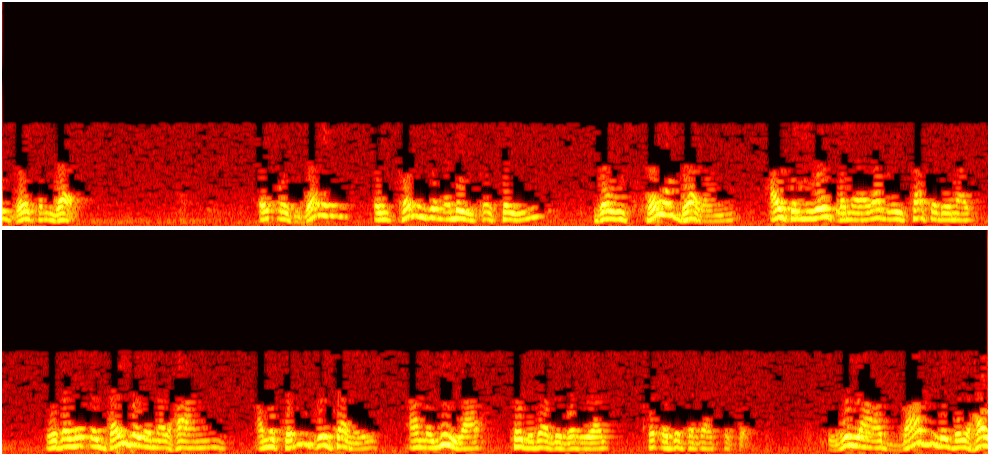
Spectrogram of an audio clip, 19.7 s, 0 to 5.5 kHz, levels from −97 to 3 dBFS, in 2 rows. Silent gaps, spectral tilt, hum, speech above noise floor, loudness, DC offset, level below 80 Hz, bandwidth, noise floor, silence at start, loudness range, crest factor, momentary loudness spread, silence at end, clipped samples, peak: none; -17 dB/octave; none; 29 dB; -18 LUFS; 0.2%; -52 dBFS; 2.6 kHz; -47 dBFS; 0 s; 5 LU; 16 dB; 14 LU; 0 s; under 0.1%; -2 dBFS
